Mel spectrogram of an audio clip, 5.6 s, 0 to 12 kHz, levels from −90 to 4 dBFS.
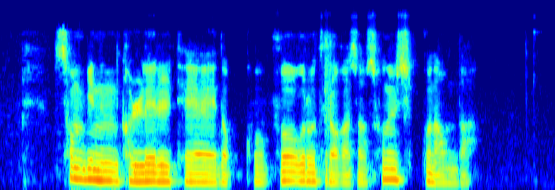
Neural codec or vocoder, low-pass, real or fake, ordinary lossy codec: none; 7.2 kHz; real; Opus, 32 kbps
